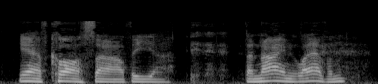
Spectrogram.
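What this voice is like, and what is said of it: Put-on American accent. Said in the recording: “Do that American accent again? ... Which part of America is that?”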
